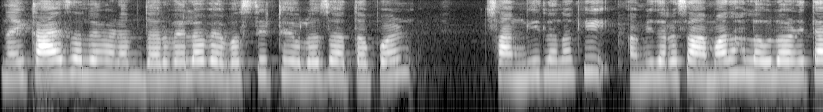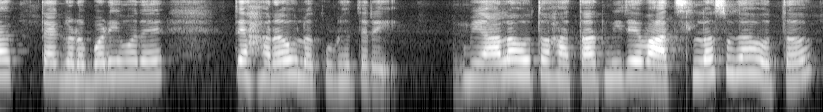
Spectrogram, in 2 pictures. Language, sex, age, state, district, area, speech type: Marathi, female, 45-60, Maharashtra, Kolhapur, urban, spontaneous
